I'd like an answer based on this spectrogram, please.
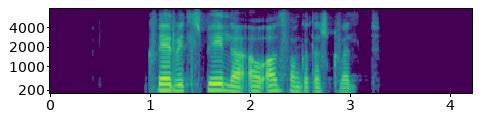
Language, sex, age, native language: Icelandic, female, 60-69, Icelandic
